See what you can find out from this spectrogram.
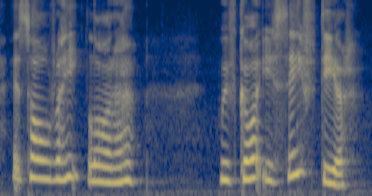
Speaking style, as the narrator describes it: cried

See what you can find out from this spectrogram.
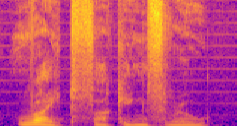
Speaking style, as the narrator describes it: he said, his voice filled with anger

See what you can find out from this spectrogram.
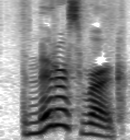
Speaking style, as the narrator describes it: cried Eomer

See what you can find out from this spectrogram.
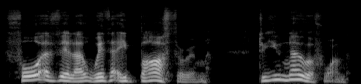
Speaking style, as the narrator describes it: said Mother firmly

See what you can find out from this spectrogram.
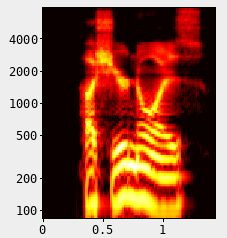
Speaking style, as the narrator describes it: growled Stubby

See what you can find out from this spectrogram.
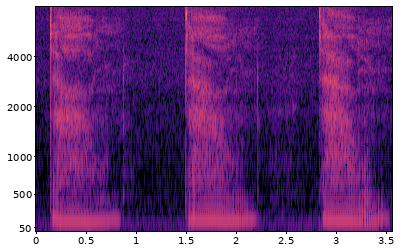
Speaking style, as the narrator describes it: I started moaning in a low voice

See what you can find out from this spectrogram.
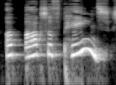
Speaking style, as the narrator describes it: screamed the children

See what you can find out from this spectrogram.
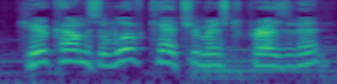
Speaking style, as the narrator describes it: Colonel Lynn, seeing Abernathy, interrupted the president in the middle of his speech exclaiming

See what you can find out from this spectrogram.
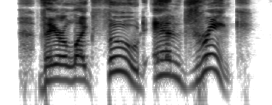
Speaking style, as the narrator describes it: they cried

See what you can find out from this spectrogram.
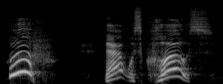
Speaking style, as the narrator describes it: Frank said, gasping

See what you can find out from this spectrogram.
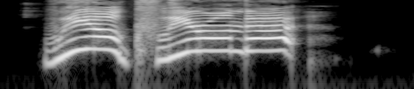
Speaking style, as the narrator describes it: Carmen yells

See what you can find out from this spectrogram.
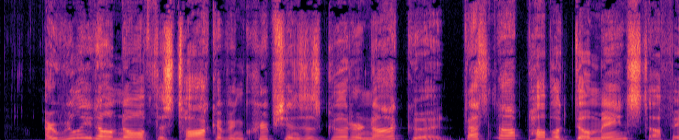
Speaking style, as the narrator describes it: April shouted

